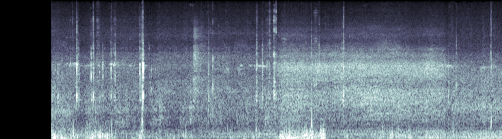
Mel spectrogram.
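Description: About a second of silence, then outdoor ambience at baseball fielding practice: a steady hum like distant traffic, with several sharp knocks and pops, the loudest about three seconds in.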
